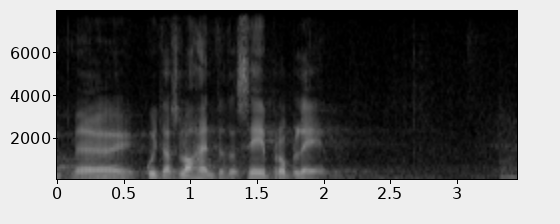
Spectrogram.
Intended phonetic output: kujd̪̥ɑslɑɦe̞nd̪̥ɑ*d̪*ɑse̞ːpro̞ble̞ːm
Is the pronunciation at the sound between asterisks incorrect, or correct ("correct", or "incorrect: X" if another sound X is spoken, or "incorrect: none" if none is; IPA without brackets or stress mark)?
correct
